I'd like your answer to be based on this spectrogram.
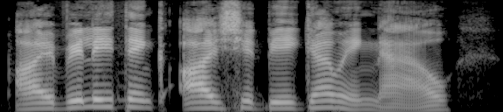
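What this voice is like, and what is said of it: Impression of Bilbo Baggins character. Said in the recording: “That's my impression of Bilbo Baggins”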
